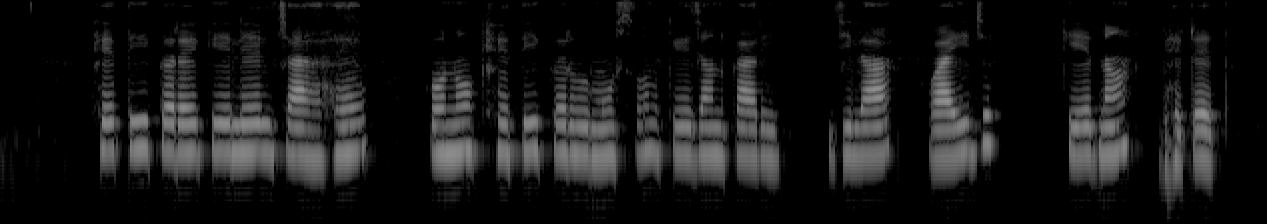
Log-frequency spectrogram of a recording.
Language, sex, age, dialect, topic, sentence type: Maithili, female, 41-45, Eastern / Thethi, agriculture, question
